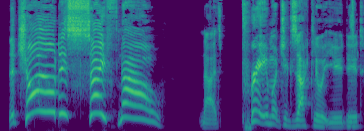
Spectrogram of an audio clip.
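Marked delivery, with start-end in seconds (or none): 0.1-2.0 very high, slow, drawn-out alien queen voice. Told it's their turn, the speaker gets in character for an alien queen impression. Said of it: "trying to impersonate an alien queen".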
